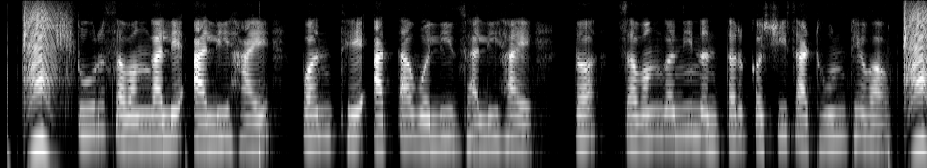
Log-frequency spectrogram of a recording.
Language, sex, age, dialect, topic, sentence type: Marathi, female, 18-24, Varhadi, agriculture, question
